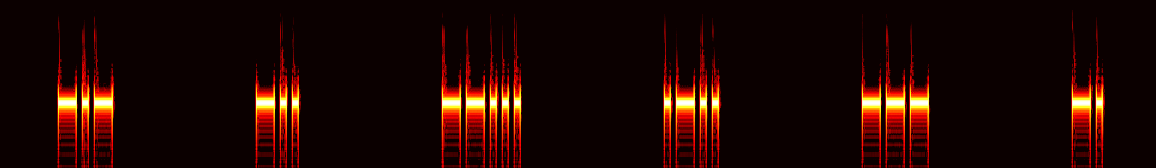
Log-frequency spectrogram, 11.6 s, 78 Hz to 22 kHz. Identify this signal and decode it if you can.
Morse code, heard as a keyed tone, about 20 wpm, spaced as for 5 wpm, 700 Hz. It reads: KD7LON
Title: USA Call Signs - 6 Characters - 8x Character Spacing - 20wpm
